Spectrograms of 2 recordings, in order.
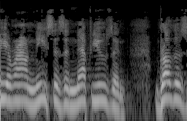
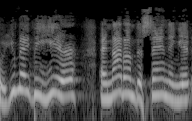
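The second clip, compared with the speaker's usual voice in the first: ordinary delivery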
